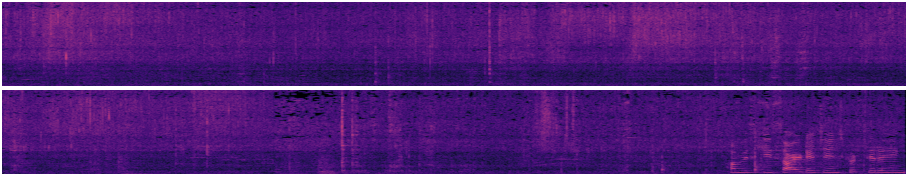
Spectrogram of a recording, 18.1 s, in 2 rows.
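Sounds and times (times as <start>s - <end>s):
patties sizzling in oil: 0.0s - 18.0s
metal spatula scraping and tapping: 7.1s - 8.2s, 11.8s - 13.8s, 16.5s - 16.9s.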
